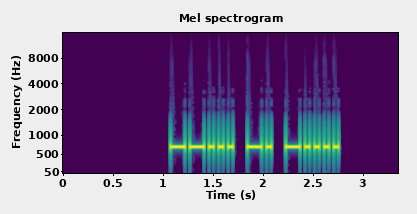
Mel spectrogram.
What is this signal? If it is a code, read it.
Morse code, heard as a keyed tone, about 25 wpm, 700 Hz. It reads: 7N6
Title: Common Cut Numbers - 3-Digit 25wpm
